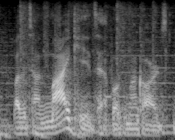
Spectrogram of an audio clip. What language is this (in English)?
English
